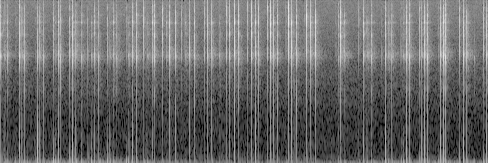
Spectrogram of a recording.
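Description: Long acrylic nails tap and scratch along a small, hollow, hot-pink plastic toy lipstick tube held in one hand. Quick, irregular taps land as sharp, dry clicks that die away almost at once, with a thin scratching hiss between them.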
